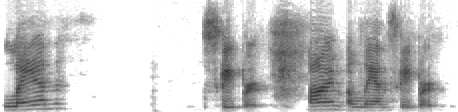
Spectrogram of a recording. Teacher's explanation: Notice the D here is kind of cut out.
